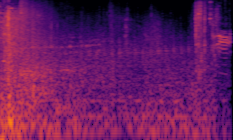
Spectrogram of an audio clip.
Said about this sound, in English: we're getting a lot of mortar fire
